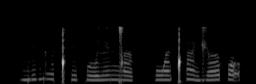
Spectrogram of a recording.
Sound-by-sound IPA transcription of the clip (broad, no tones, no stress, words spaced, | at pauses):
biɡʱɯǃʰi pulʲũŋ͡ǀə̃ | wə̃ǃʰə̃ː d͡ʒɵːfo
